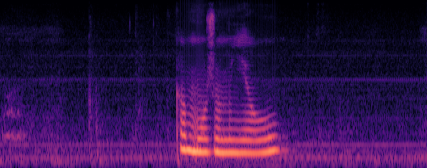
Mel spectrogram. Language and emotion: Russian, neutral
